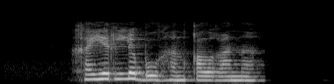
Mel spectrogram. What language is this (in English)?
Bashkir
